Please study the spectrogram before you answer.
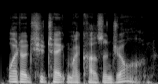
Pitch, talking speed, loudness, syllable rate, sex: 105 Hz, 265 wpm, -18 LUFS, 5.5 syllables/s, male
